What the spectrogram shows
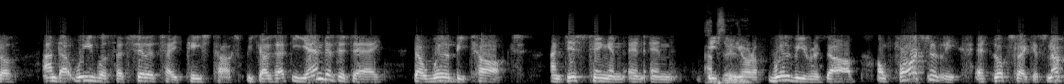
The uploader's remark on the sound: opens the phone lines, urging listeners to share their thoughts and experiences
